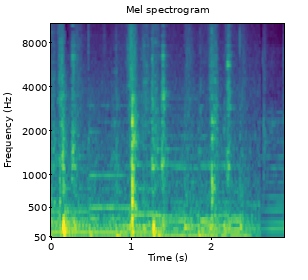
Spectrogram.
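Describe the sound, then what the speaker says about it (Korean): Knife chopping fresh wild chives (dallae) into 4cm lengths on a cutting board, a few crisp, irregular cuts close by with no talking. "한 입에 먹기 좋게 4cm 길이로 적당히 썰어주시면 된답니다"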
